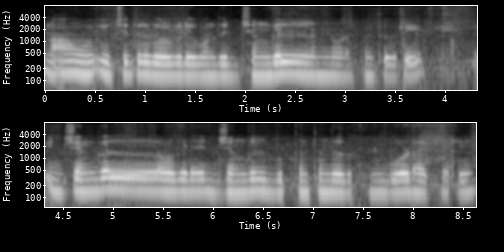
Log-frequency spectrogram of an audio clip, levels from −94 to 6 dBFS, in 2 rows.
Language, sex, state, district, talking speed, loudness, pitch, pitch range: Kannada, male, Karnataka, Belgaum, 125 wpm, -17 LUFS, 140 Hz, 135-145 Hz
